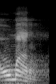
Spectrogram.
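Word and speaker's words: عمر: Nah, kalau dibaca begini, Amr namanya. Kalau wawunya hilang, bacanya Umar.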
